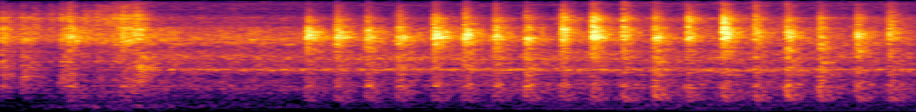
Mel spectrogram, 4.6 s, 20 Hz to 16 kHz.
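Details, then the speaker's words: 2011 Volvo XC60 D3 diesel, running: sharp, regular ticking about three times a second from the drive-belt area, steady with engine speed. Owner first suspected a sensor; the belt tensioner is dead and the drive belt is worn on its outer edge. "Bad clicking noise from the engine when it's running. I suspect the sensor."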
